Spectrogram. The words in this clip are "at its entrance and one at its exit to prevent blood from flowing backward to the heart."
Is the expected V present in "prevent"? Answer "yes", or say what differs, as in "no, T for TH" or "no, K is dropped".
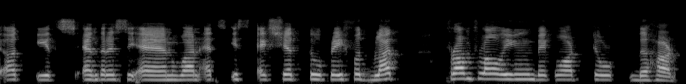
no, F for V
